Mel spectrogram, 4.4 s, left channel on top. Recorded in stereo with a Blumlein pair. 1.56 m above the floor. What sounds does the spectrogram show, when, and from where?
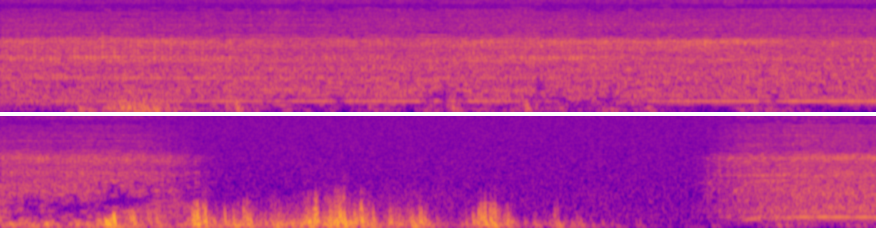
Only background noise.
